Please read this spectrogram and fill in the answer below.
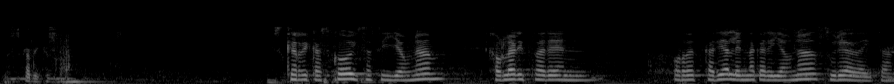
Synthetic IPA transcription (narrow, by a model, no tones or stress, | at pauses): eskerikasko | e̞ske̞rikasko̞isasiʝawnaʝ̥awɾlaɾit͡saɾe̞n | o̞ɾðe̞skaɾiale̞ːnd̪akaɾiʝawnasuɾe̞aðajt͡sa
